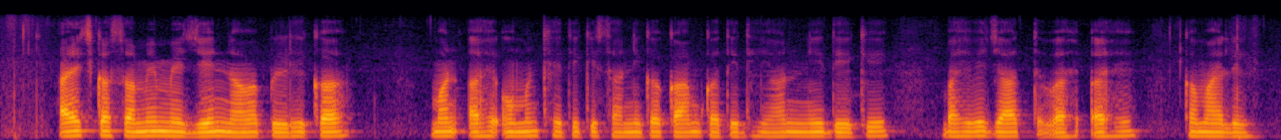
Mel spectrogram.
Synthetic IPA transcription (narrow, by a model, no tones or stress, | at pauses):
aːt͡ʃkasəməmẽd͡ʒeːnːaːʋapiːɽ̤ika | mənəɦeʔoːmənkʰeːt̪ikɪsaːnikakaːmkɐt̪id̪ʱijaːnːid̪eːke | baːɦɪʋed͡ʒaːt̪ʋəɦəɦe | kɐmaːjleː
